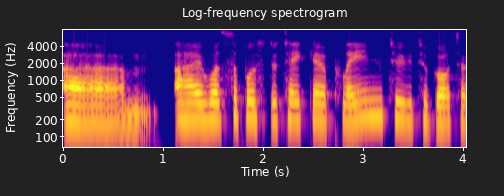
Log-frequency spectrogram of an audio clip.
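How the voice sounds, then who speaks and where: A woman with a Turkish accent speaks at a medium pitch. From Turkey. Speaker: burnout and well-being coach. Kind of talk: interview.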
